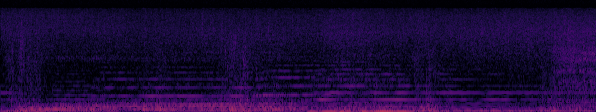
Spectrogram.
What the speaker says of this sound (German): Und da fängt schon an zu regnen.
